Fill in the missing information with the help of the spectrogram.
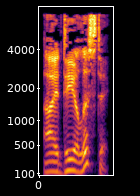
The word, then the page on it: idealistic: British English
